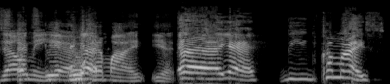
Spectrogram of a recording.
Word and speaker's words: Xiaomi: I don't think I'm pronouncing it well, but it starts at X. Xiaomi, yes.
